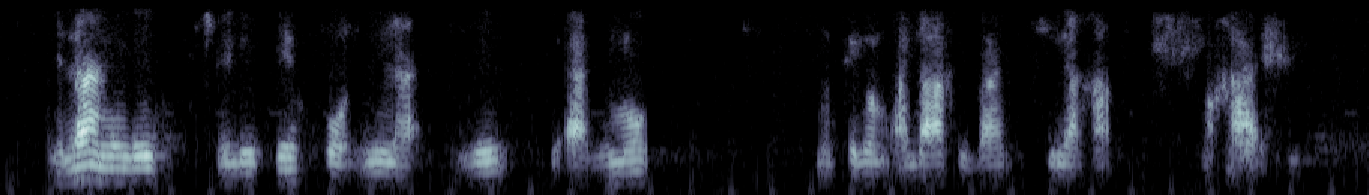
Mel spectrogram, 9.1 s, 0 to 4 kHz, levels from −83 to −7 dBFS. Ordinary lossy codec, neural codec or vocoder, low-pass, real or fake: none; none; 3.6 kHz; real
